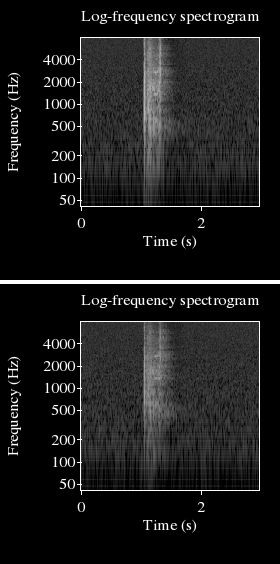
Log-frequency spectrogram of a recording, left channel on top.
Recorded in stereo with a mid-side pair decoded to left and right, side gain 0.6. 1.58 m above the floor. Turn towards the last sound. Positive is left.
turn(degrees=45)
